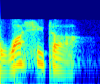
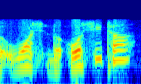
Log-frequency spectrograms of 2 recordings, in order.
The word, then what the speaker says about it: Ouachita: The Washita, otherwise known as the Olmec, had been originally associated with the Washita. Say this again. The Washita, otherwise Washita, spelling O-U-A-C-H-I-T-A, sometimes pronounced that way instead of Washita, okay?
